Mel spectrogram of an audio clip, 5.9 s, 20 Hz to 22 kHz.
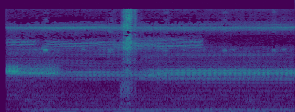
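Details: On the night of Monday, June 24, 2024, after recent rain, Gulf Coast toads give a steady, buzzy trill that merges into a continuous chorus in the middle of the night.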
